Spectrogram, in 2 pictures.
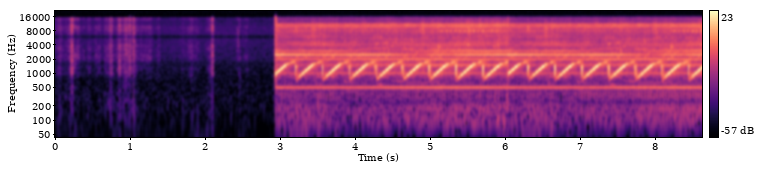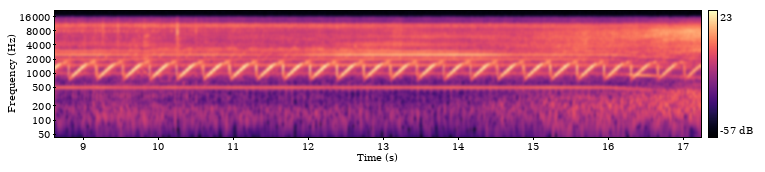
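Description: A few seconds of quiet outdoor ambience, then, cutting in suddenly about three seconds in, a Boeing 737 airliner on low approach. Its jet engines whine with steady tones and a quick rising chirp repeated about twice a second, and the pitch of it all drops as the plane passes by near the end.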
